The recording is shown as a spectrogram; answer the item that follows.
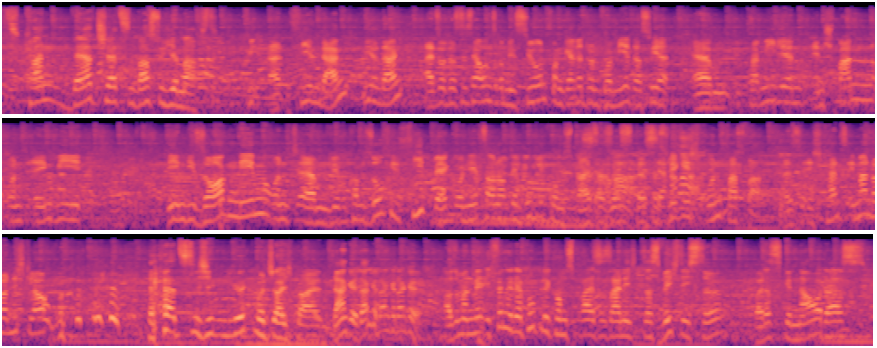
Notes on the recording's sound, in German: Hinter den Kulissen des Deutschen Podcast Preis 2022 (Inkl. Live-Interviews). Live-Interviews* in der Aftershow-Party.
